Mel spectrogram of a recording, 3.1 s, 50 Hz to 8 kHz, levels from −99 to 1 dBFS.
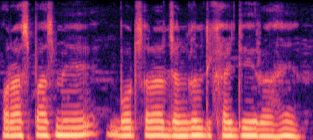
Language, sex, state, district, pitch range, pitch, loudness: Hindi, male, Arunachal Pradesh, Papum Pare, 145-155 Hz, 150 Hz, -12 LUFS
